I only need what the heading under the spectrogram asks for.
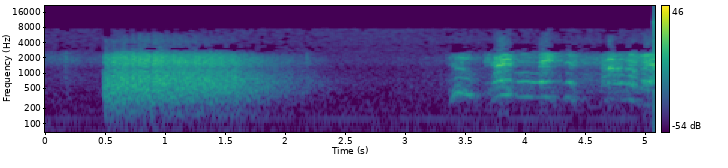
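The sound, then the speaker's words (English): A ship's long nine cannon fires from the forecastle: one heavy, sudden blast whose broad roar decays over about a second and a half. After a short lull, men's voices are heard. “Show them some shooting. Stand by, gun crew. Give me the lanyard.”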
